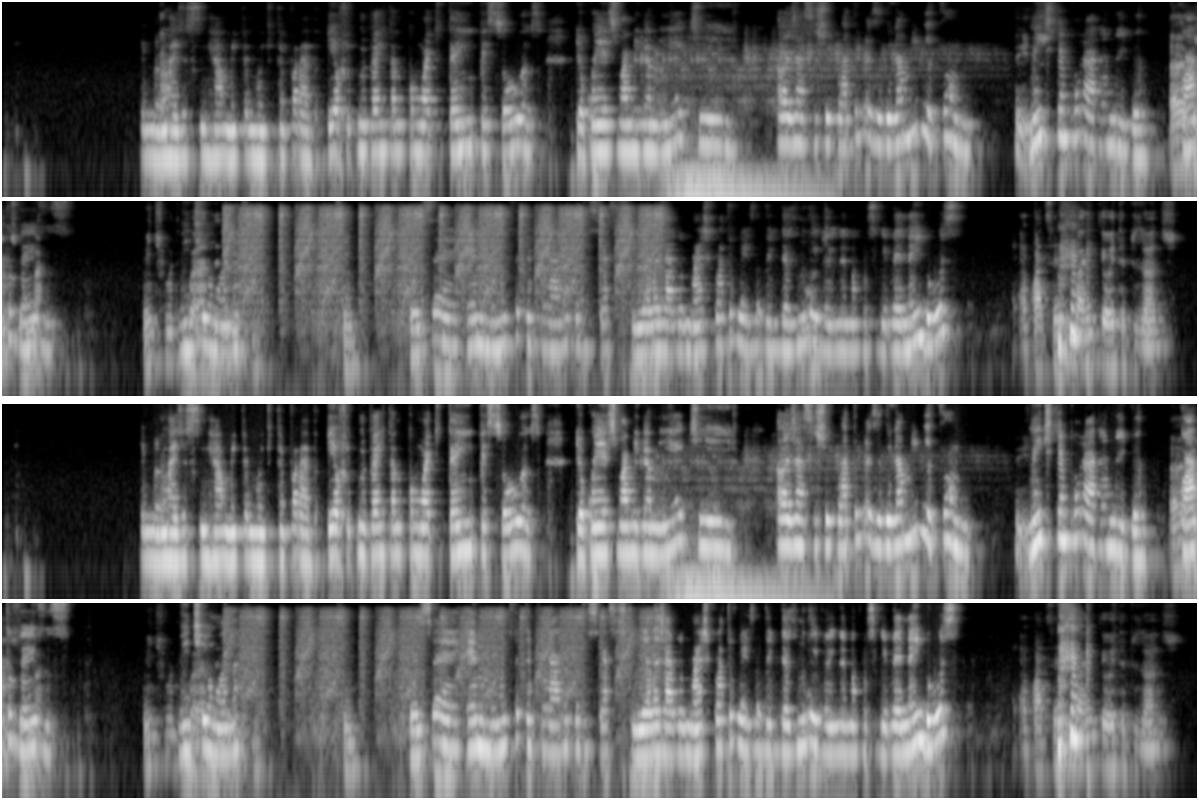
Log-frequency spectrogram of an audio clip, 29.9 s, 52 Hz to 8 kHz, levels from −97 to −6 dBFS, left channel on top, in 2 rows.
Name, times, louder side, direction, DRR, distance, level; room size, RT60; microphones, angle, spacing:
voice 1, 1.7-9.2 9.7-12.1 12.8-14.3 14.7-15.6 17.1-17.9 20.0-26.9 28.1-28.5, right 5 dB, 75° right, 0.5 m, -26 dB
sound 1, 7.9-10.8 11.1-11.2, equal, 10° left, 3.9 m, -34 dB
voice 2, 14.6-15.4 16.7-18.2 19.1-19.4 25.0-25.1 27.6-29.6, left 3 dB, 75° left, 1.2 m, -37 dB
sound 2, 17.7-23.2, left 2 dB, 55° left, 4.0 m, -39 dB
8.5 x 5.8 x 5.1 m
head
